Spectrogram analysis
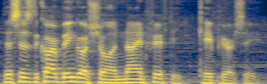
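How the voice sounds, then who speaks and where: A man's voice: mid-range voice, lively intonation, over loud music. Upbeat male radio host. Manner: upbeat, quick reactions, leads the show. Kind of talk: casual radio chat.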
